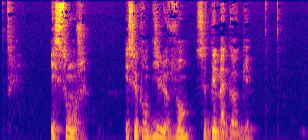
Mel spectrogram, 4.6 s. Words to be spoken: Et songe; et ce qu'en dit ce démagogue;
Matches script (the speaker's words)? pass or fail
fail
